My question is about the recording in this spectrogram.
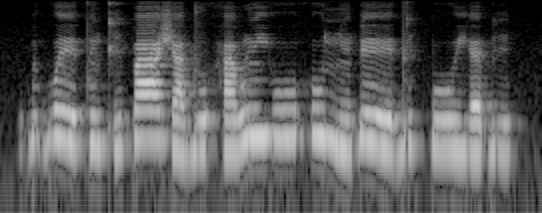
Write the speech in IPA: ɓ ɪ˨ ɡʷ eː˦˨ t ĩ˨ kʼ i˨ p aː˦ ʃ a˨ d u˨ h a˨ β ĩ˦ j uː˦ h u˦ ɲ ĩ˨ ɗ eː˦˨ d i˦˨ k͡p uː˦ j ɛ˦ ɓ i˦

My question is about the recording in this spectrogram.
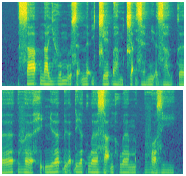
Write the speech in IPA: s aː˦˥ p̚ n a˧ j v u˨˦ m ṵ˧˥ s ə̰ː˧˨ n ɛ̰˧˥ j t͡ɕ e˨˦ ɓ a̤˨˩ m t͡ɕ a̰˧˨ j z ɛ̤˨˩ m ḭ˧˨ ə̯ z a̤˨˩ w k əː˨˦ | v əː˧˩ h ḭ˧˨ ɲ ɨ˨˦ ə̯ ɓ ɨ̰˧˨ ə̯ ɗ i˨˦ ə̯ k w əː˧ z a̰˧˥ n h w ə˧ m | v ɔ˧˩ z i̤˨˩

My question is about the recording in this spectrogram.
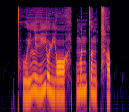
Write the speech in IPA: kʷʰ e˨˥ j l iː˨˥ j ɵ˨ ɥ j ɔː˧ h ɪ˨˥ k̚ m ɐ˥ n t̪ ɐ˧ ŋ t͡sʰ ɐ˨˥ p̚

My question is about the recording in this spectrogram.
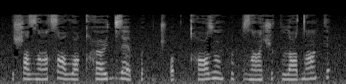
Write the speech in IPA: ʃ ɛ zˤ ɛ̃ sˤ ɛ ðˤ ʏ qʰ y d͡z ɛ p | t͡ʃʼ ɔ k qʰ ɔ zˤ ũ p ɵ p zˤ ã ʃ ɵ k l ɵ dˤ ɛ̃ k

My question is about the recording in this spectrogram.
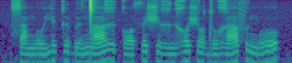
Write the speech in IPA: s a ŋ o j e k ɘ ɓ ɘ ŋ͡ǀ a ɣ ɘ k ɔ θ ɘ ʃ ɘ ɣ ɨ ɣ ɔ ʃ ɔ d o ɣ a f ɘ ŋ o

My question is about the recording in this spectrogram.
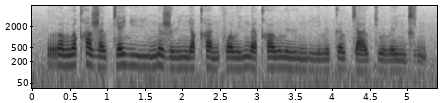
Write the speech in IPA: r ɔ l u qʰ a ʐ a l c ɛ ʎ iː ŋ ɘ ʐ ɨː ɲ ɐ qʰ ɨ ŋ f ɔ l i ŋ ɐ j qʰ uː l ɨː ŋ iː l ɨ k ɐ l c a l c u l ɘ ɲ d͡ʑ ɘ ŋ

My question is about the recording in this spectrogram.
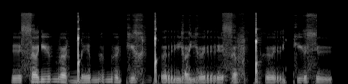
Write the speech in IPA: ɪ˨ s ɐ˦ ɾʲ ø˦ b œ˨ ɡ͡ǃ e˦ b ʏ˦ b ø˨ kʲ ɐ˦ x ǃʼ ə˦ r j ɐ˨ j ø˦ r ɪ˨ s ɐ˦ f ǃʰ ø˦˨ r kʲ ø˦ s y˨

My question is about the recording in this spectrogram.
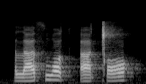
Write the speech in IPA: l a θ w ɔ t͡sʼ a ǀ ɔ

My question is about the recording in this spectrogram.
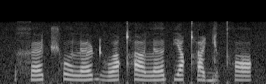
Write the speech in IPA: x œ t͡ʃʰ o l œ ɖʱ o qʰ o l ə pʲ ɵ qʰ œ ɟ ɵ kʰ ɔ

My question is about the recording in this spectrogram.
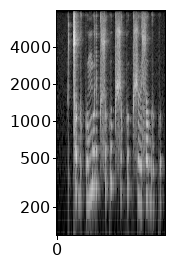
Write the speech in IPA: ǀ ʊ˧ ɡ ʊ˨ kʷ ʊ˦ m u˦ ɾ i˨ kʷ s u˦ kʷ u˦ kʷ ʃ o̤˧ kʷ i˧ kʷ ʃ ʉ˨ s o˧ ɡʷ i̤˨ kʷ

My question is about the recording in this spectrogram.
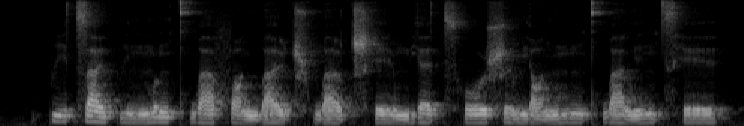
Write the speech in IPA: p i˥ t͡s a˥˩ ɪ̯ p i˨˩ n n̪ ɤ˥˩ ŋ kʰ w ä˧˥ f ɑ˨˩ ŋ w a˥˩ ɪ̯ ʈ͡ʂʰ w ä˧˥ ʈ͡ʂʰ e˨˩ ɪ̯ m j ɛ˥˩ t͡sʰ o˧˥ ʊ̯ ʂ ɻ̩˧ l j ɑ˧˥ ŋ m ʊ˥˧ ŋ kʰ w ä˥˩ l i˥ n t͡sʰ e˥ ɪ̯

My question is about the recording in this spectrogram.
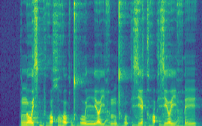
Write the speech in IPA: n oː˥ sʲ bʱ u˧˥ χ ɦ o˩ ʔ dʱ uː˩ nʲ ɒː˩˧ j æ̤˧ m dʱ u˩˧ ʔ zʲ æ˥ ɡʱ ɒ˧˥ ʔ zʲ oː˥ j æ̤˩˧ ɾ i˧˥

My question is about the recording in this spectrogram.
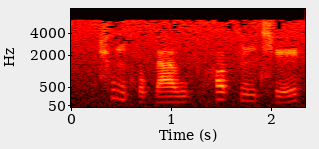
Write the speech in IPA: t͡ɕʰ u˥˧ ŋ kʰ o˨ p̚ l a˧ w | h ɔ˦ t̚ p ĩ˧ n t͡ɕʰ e˨˦

